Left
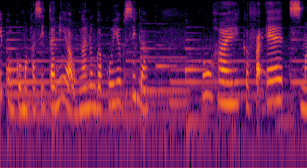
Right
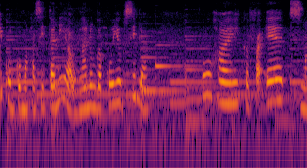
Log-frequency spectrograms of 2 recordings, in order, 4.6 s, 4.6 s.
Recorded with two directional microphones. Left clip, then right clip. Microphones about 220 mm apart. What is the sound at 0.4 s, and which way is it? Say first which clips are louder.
Speech: left 1 dB; 30° left (ahead or behind).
